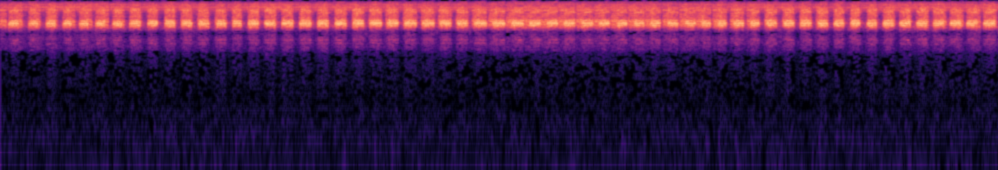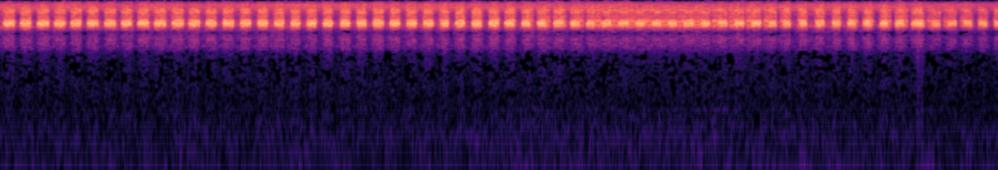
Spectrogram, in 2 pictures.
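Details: Provence summer cicadas, southern France, keep up an unbroken high metallic buzzing, rapidly and regularly pulsed, loud and even from start to finish with no other sounds.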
